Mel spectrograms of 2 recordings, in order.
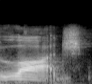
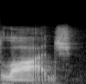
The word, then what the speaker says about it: lodge: the large large lush good lodge it has a d sound lodge okay good and then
